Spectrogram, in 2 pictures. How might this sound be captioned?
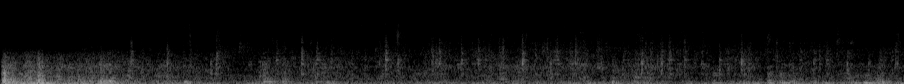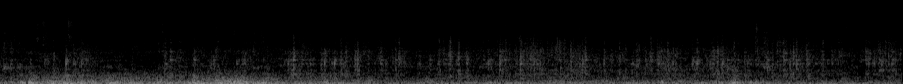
A small crack of thunder from a rainstorm in Southern California, as heard from inside my home.
Recorded on a Tascam DR-07. Made into a tuned loop using Image-Line Edison -- this file has some slight de-noise-ing done to remove the more obvious elements of the rainy backdrop.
